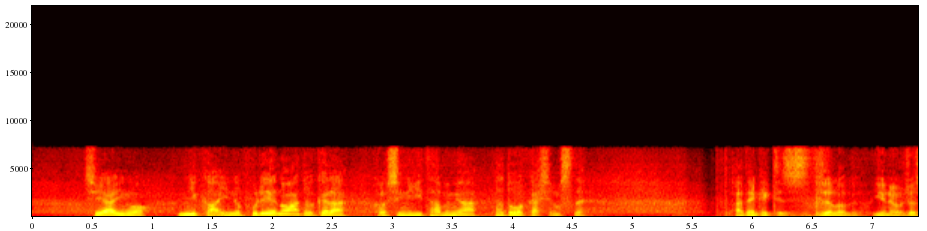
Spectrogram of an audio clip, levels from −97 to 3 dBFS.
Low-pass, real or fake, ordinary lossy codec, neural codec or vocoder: 7.2 kHz; fake; MP3, 64 kbps; codec, 16 kHz in and 24 kHz out, 0.4 kbps, LongCat-Audio-Codec, fine tuned four codebook decoder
